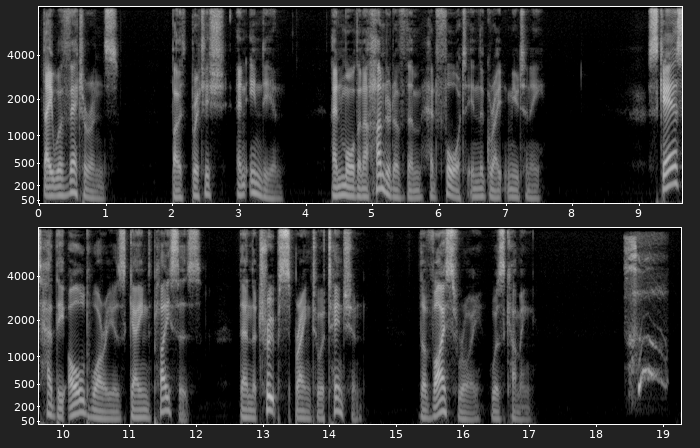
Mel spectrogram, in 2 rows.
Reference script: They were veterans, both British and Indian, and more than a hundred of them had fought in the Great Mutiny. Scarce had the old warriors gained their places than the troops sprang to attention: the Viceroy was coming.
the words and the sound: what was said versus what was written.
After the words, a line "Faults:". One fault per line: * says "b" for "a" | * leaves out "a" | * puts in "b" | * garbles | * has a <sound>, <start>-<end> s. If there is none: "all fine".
They were veterans, both British and Indian, and more than a hundred of them had fought in the Great Mutiny. Scarce had the old warriors gained places than the troops sprang to attention: the Viceroy was coming.
Faults:
* leaves out "their"
* has a sigh, 18.4-19.1 s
